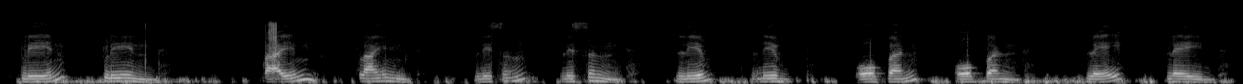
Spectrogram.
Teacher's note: ed එකතු වුණාට ඒක pronounce කරද්දී අපි e pronounce කරන්නේ නැහැ. d තමයි pronounce කරන්නේ. e මෙතන silent.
